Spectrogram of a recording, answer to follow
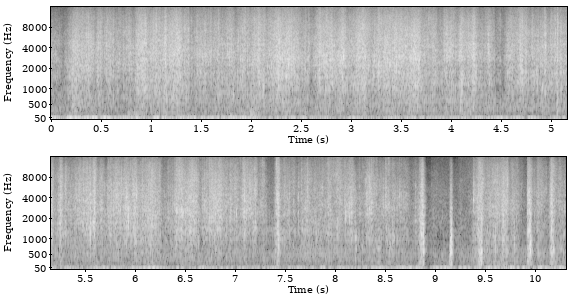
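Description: Plastic toilet liner bag crinkling and rustling steadily as it is tucked in around the rim of a portable toilet's bucket, with a few sharp clicks near the end.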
